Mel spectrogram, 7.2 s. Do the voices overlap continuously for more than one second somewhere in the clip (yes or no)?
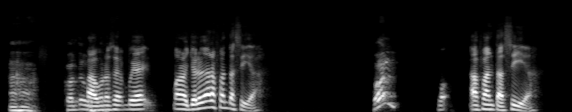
no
